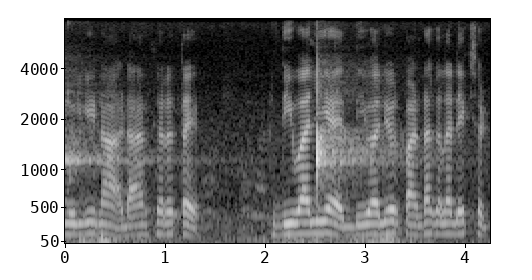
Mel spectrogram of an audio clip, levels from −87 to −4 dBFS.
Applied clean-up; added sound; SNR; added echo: none; Raindrop / Drip; 4 dB; none.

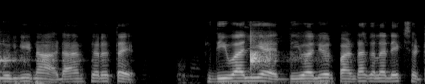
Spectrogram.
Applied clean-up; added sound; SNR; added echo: neural mask model RNNoise.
